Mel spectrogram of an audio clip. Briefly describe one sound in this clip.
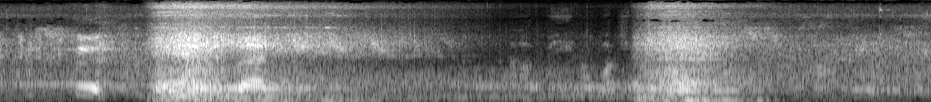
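A heavy whoosh rushes past twice.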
